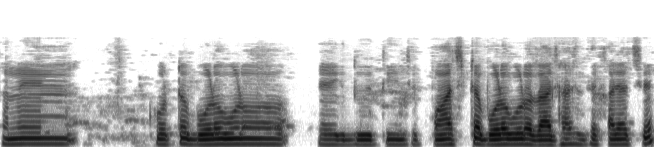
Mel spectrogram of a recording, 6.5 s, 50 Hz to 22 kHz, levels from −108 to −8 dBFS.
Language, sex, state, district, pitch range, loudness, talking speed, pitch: Bengali, male, West Bengal, Purulia, 130-145 Hz, -19 LUFS, 110 wpm, 140 Hz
